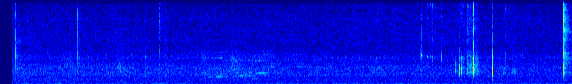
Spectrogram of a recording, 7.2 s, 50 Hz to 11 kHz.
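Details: Idling engine with a steady low rumble and an uneven, stumbling beat about once a second: cylinder 2 misfire caused by a stuck-open injector; engine has no fuel pressure regulator on the rail.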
